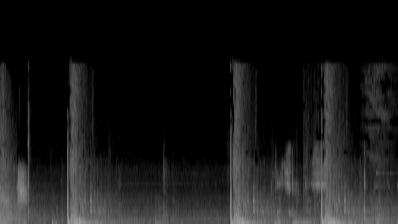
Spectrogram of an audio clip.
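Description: A rifle fires loud single shots that echo briefly.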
